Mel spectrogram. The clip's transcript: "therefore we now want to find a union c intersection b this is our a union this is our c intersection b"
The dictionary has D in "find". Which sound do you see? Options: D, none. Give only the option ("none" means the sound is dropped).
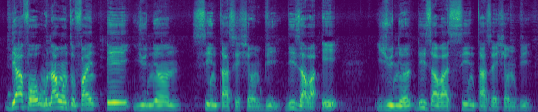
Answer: D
